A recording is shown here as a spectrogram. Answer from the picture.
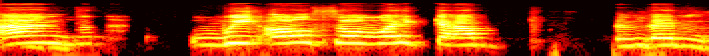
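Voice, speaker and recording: A woman with an Arabic accent uses a raised, projected voice. Her tone is bright and sharp. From Iraq. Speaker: guest speaker on culture. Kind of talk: online group chat. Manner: halting.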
